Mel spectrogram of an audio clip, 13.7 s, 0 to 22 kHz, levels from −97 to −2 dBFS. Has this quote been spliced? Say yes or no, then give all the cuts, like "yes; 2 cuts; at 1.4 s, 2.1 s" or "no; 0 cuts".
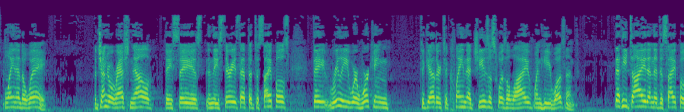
yes; 1 cut; at 11.0 s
